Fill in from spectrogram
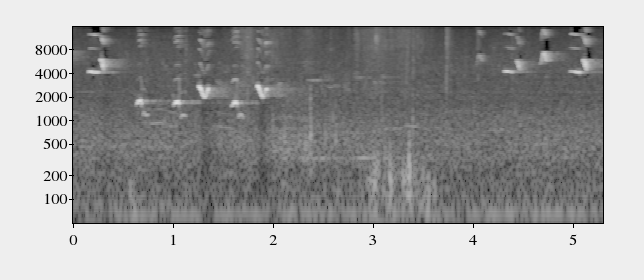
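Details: In Kuzminsky forest park a nightingale gives a few sharp, clear notes at about one per half-second, pauses, then adds high thin chirps over faint low background noise.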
